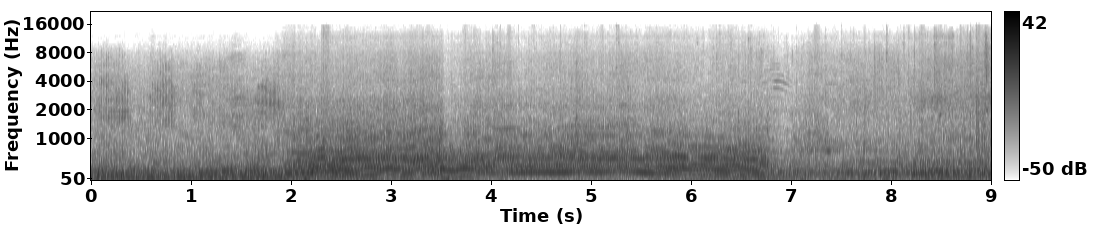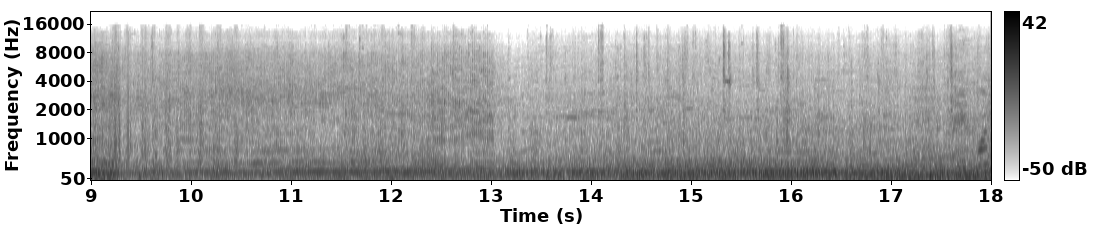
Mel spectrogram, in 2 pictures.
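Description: Vintage Chevy pickup's engine heard from inside the cab, revving up and falling back a few seconds in, then running at a steadier pitch under load across the sand.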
